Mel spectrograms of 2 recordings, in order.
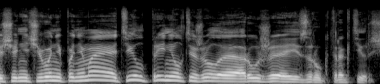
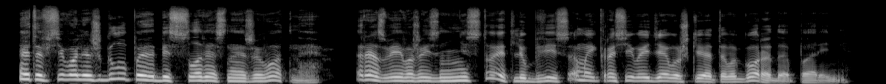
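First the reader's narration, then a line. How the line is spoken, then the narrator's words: Sad sigh. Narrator (Russian): грустно вздохнул Голубоглазый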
